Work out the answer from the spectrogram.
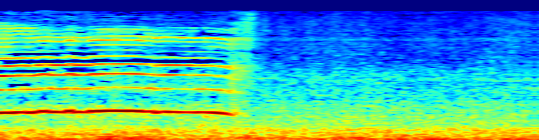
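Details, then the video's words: A female cat in heat holds one long, even-pitched meow with strong overtones for just over a second, calling for a mate, then falls silent into quiet background noise. "Female Cat In Heat Meowing Mate Calling"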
